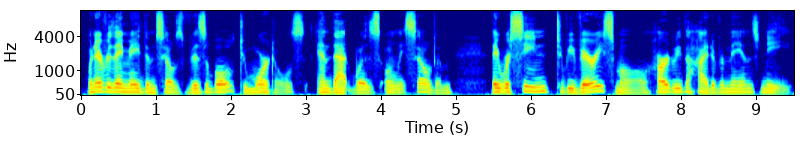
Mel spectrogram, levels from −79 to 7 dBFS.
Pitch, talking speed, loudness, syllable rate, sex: 140 Hz, 150 wpm, -20 LUFS, 4.4 syllables/s, female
